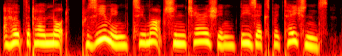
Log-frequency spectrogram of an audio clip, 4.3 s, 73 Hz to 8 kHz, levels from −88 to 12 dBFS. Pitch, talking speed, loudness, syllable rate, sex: 210 Hz, 180 wpm, -16 LUFS, 5.4 syllables/s, female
